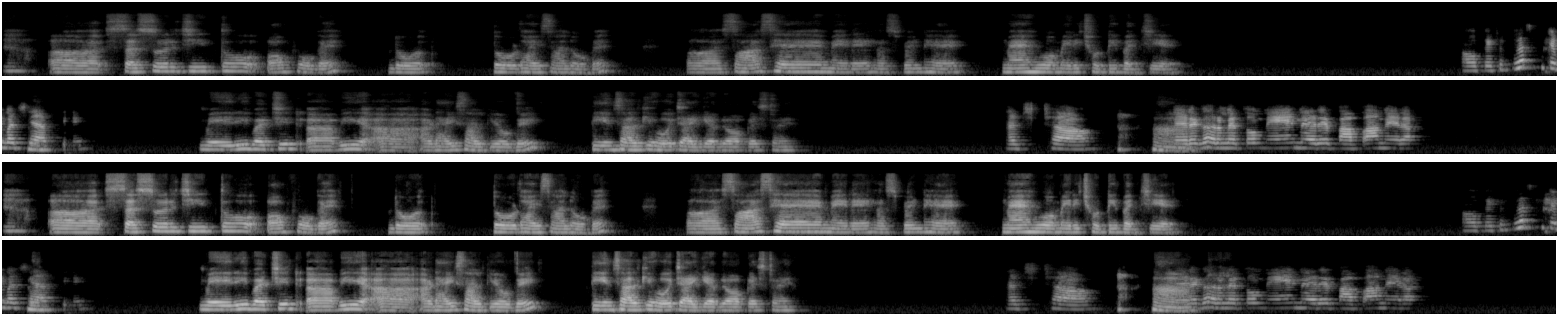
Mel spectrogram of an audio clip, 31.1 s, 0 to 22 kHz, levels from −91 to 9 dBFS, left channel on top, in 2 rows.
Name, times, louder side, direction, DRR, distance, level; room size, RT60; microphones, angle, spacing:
voice 1, 0.0-3.4 3.9-4.3 4.9-6.1 6.8-9.6 10.0-11.7 15.8-16.0 17.5-20.9 21.4-23.5 26.7-26.8 27.0-27.4, right 6 dB, 85° right, 0.4 m, -29 dB
voice 2, 14.6-16.0 25.6-26.5 27.3-29.6, left 7 dB, 85° left, 0.4 m, -31 dB
3.5 x 3.3 x 2.8 m
head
